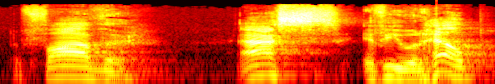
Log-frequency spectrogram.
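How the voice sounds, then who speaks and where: A man preaching a sermon, telling a story dramatically, swinging from loud to hushed. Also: a little high, unhurried, slightly rough.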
